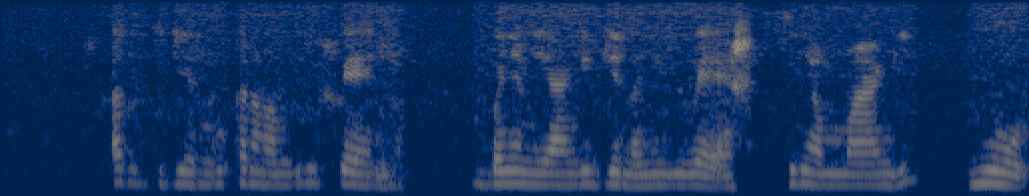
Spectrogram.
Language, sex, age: Wolof, female, 36-49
